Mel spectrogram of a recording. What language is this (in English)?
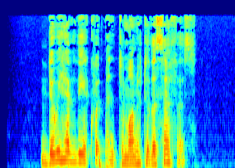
English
